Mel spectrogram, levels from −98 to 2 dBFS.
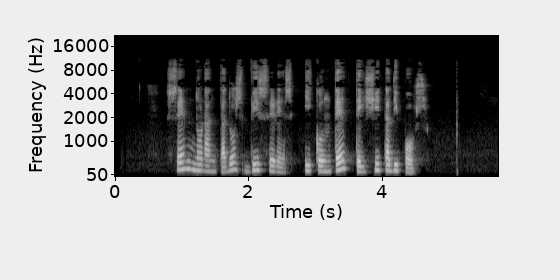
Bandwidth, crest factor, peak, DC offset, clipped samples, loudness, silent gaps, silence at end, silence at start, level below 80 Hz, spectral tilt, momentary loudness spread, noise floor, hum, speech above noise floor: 11.5 kHz; 24 dB; -6 dBFS; under 0.1%; under 0.1%; -28 LUFS; none; 1.1 s; 0.8 s; -78 dBFS; -4.5 dB/octave; 10 LU; -75 dBFS; none; 47 dB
